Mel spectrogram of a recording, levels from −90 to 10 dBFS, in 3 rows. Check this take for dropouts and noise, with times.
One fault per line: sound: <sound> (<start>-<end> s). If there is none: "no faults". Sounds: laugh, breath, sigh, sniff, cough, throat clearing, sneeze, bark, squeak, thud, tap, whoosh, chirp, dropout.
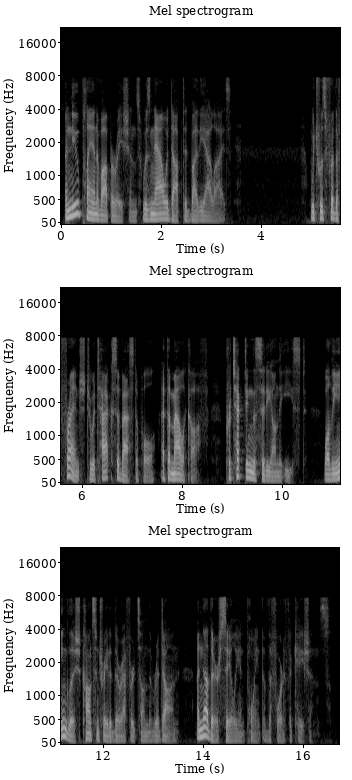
no faults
